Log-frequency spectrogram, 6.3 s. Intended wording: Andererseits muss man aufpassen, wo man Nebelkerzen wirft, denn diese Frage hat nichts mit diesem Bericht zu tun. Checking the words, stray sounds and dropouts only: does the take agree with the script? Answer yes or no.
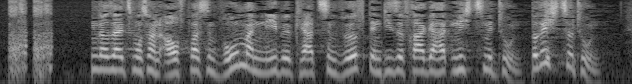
no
